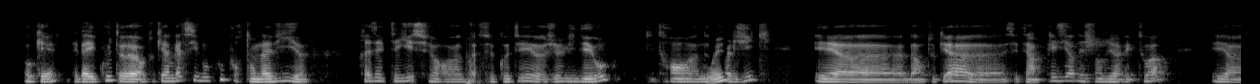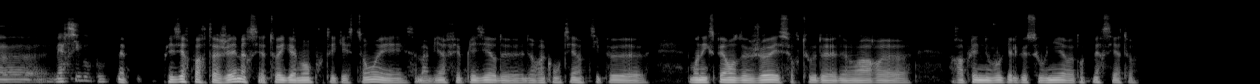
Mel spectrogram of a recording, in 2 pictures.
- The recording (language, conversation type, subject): French, podcast, Quelle expérience de jeu vidéo de ton enfance te rend le plus nostalgique ?
- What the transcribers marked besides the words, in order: tapping; drawn out: "heu"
